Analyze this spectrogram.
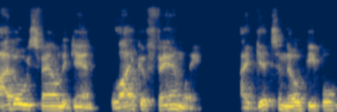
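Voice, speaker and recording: A man with an unremarkable speaking voice, medium pitch and ordinary pitch variation. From US West Coast, San Francisco. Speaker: entrepreneur, franchise founder. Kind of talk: interview.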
